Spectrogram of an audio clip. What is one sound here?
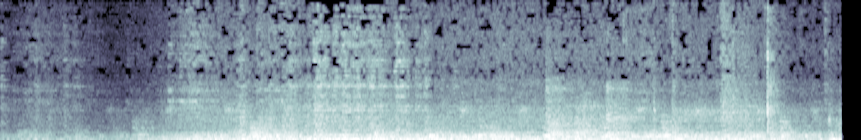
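Machinery hums and rattles steadily nearby, growing louder.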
